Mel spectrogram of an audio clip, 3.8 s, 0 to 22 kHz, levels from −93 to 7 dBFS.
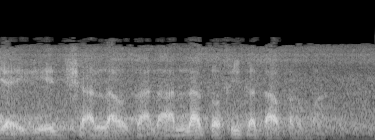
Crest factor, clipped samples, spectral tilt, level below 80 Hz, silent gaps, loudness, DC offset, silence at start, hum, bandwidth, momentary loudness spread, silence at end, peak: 14 dB; under 0.1%; -4.5 dB/octave; -50 dBFS; none; -15 LUFS; under 0.1%; 0 s; none; 7.6 kHz; 10 LU; 0 s; -2 dBFS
